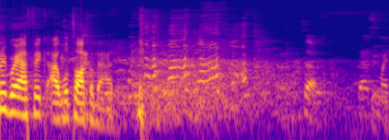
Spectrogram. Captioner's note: laughing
